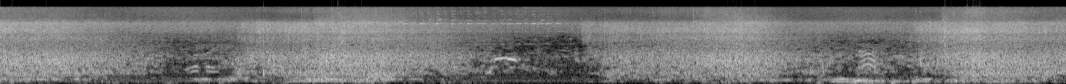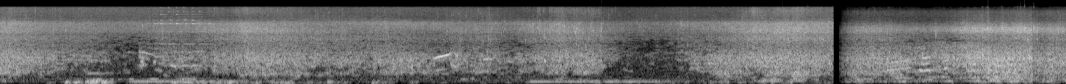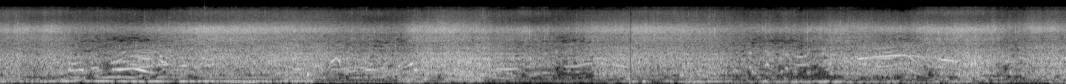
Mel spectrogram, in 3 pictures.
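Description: Small waves breaking and washing up onto a sandy beach, the surf swelling and falling back every few seconds, with a brief break in the sound about two-thirds of the way through.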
